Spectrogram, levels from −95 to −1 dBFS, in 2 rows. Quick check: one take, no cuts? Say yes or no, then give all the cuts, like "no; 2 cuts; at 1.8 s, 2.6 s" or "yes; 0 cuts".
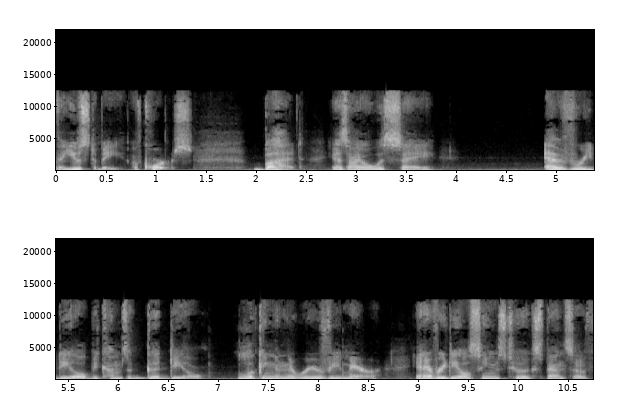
yes; 0 cuts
